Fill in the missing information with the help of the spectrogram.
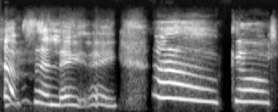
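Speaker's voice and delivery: high, breaking words after a laughing fit; real, spent amusement; recovering from laughter. Real, not acted. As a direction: sigh it out through the last giggles.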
